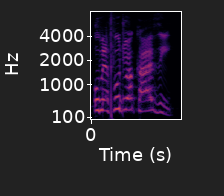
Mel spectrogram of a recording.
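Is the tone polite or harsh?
harsh. It is said in a blunt, harsh tone.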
